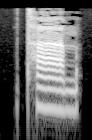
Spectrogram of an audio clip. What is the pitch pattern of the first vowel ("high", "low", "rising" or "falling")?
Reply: low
